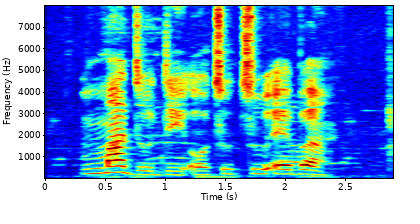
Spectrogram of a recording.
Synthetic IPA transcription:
m̩˦ma˦dʊ˨dɪ˨ɔ˨tʊ˦tʊ˦e˦ba˦˨

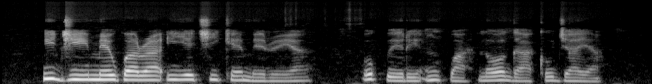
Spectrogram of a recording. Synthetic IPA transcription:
i˦d͡ʒi˦me˦ɡʷa˦ɾa˦ʔi˦ɦe˦t͡ʃi˦ke˦me˨ɾe˨ja˦ | o˦kʷe˨ɾe˨ŋ̩˦kʷa˨nɔ˦ɡa˨a˨kʊ˦d͡ʒa˦ja˦

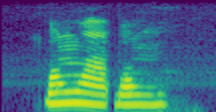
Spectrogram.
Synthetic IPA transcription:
k͡pɔ˦ŋʷ˦a˦˨k͡pɔ˦ŋːa˦

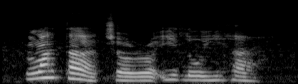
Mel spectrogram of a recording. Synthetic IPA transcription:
ŋʷa˦ta˦˨t͡ʃɔ˨ɾɔ˨ʔi˦lo˦i˦ɦa˦˨

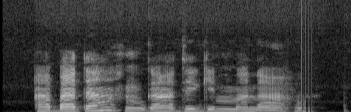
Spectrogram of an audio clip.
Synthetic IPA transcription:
a˨ba˨da˦˨ŋ̩˨ɡa˨a˨dɪ˦ɡɪ˦m̩˦ma˦na˨a˨ɦʊ˦

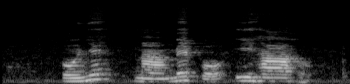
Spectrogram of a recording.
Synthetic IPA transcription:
o˨ɲe˦ | na˨a˨me˦pʊ˨i˦ɦa˦a˦ɦʊ̰˨

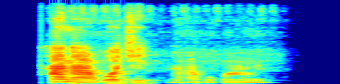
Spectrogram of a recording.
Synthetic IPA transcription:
ha˦na˨a˨ɡʷɔ˦d͡ʒɪ˦na˨ʔa˦kʷʊ˦kʷʊ˦n̩˦ɾu˦

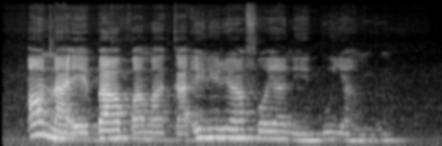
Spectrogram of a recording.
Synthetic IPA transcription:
ɔ˦na˨e˨ba˦a˦kʷa˨ma˨ka˨ʔe˦ɾi˦ɾi˦a˦fɔ˦ja˦ne˨bu˦ja˦m̩˨ɡ͡bʊ˦

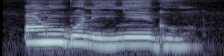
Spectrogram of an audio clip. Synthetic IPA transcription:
ɔ˦ɾu˦ɡ͡bo˦ne˨ɲe˦e˦ɡo˨˦

